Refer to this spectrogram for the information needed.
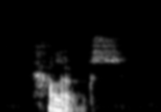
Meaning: A big toe
- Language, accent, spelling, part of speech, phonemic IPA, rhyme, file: English, Southern England, hallux, noun, /ˈhæləks/, -æləks, LL-Q1860 (eng)-hallux.wav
